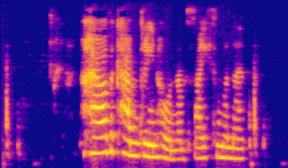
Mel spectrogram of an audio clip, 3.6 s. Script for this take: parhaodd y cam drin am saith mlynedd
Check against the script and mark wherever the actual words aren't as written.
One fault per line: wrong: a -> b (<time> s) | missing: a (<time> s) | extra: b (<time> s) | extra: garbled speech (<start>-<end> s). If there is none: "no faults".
extra: hwn (2.1 s)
